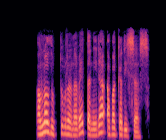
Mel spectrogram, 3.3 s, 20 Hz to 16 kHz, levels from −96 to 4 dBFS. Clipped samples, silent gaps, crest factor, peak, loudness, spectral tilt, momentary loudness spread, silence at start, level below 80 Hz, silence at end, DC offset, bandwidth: under 0.1%; 1.15-1.19 s; 18 dB; -2 dBFS; -19 LUFS; -5 dB/octave; 9 LU; 0.75 s; -62 dBFS; 0.35 s; under 0.1%; 7.6 kHz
